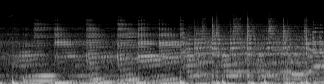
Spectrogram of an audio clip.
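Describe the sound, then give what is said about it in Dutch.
Experimental electronic music with warbling, dolphin-like synth chirps that slide and bend over a dense, throbbing low drone, steady and fairly loud throughout with no voices. “Wat voor elektronische dolfijnen is het?”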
